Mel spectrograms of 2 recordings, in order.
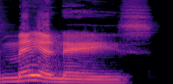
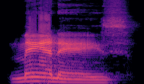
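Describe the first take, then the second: First: "mayonnaise" drawn out slowly with an extra O syllable; three-syllable mayonnaise. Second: "mayonnaise" as man-aise; two-syllable mayonnaise. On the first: Teacher showing the other "mayonnaise", slow, three syllables. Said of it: "another pronunciation you might hear". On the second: Teacher showing the Ohio "mayonnaise", two syllables. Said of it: "this word in Ohio is often pronounced". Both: Shown as a demonstration.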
